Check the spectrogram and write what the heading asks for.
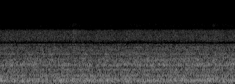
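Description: Steady room noise: a constant hum and hiss with no distinct event.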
